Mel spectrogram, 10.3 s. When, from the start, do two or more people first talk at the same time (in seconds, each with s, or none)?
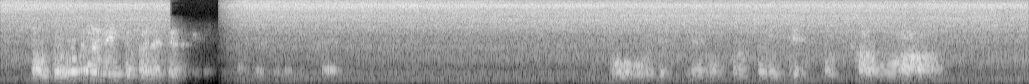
none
